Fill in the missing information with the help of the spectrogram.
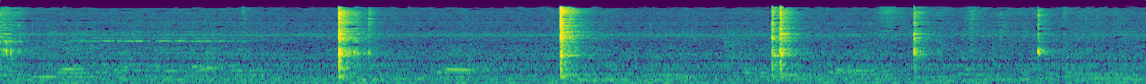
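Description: A metal spoon clinking against the side of a metal cooking pot while cooked biryani rice is lifted and turned. There are about six sharp clinks, roughly a second apart, and the ones in the middle are the loudest.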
